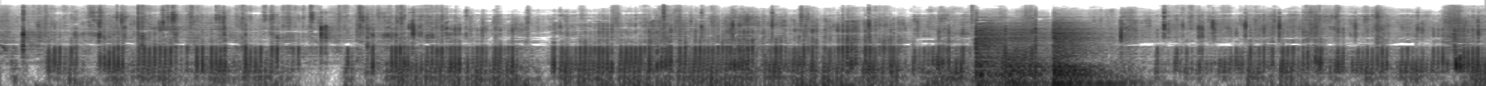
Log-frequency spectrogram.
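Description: A kitten chewing and tearing at raw steak: a dense, irregular run of wet smacking and clicking. About eight seconds in there is a louder noisy sound lasting about a second.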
